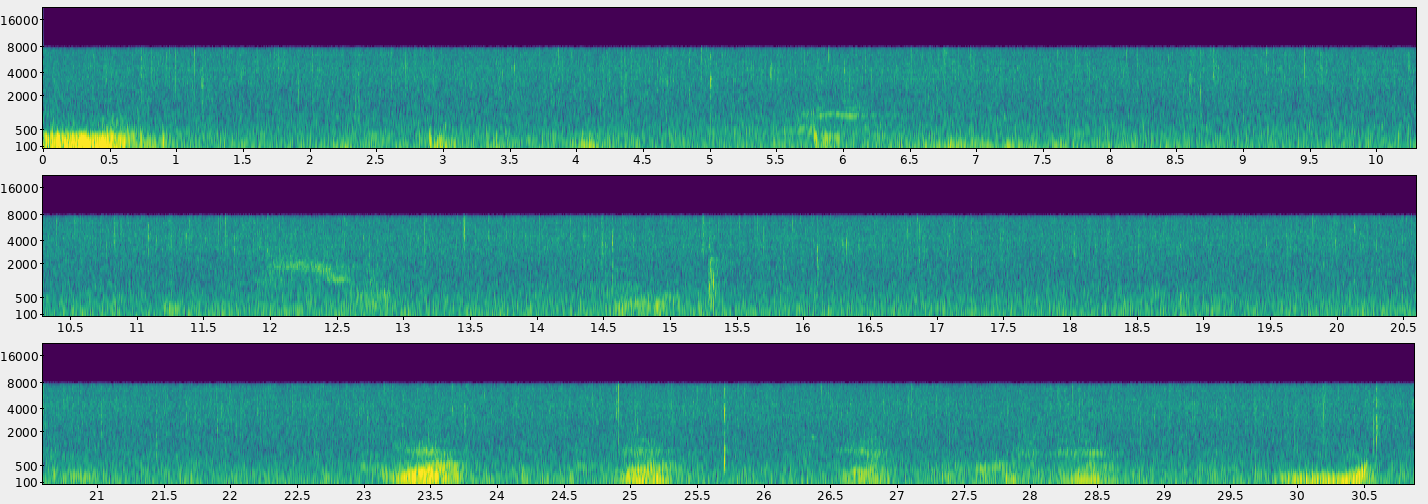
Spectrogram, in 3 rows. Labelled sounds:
5.8	6.2	humpback whale, 0.91 to 1.1 kHz
12.0	12.6	humpback whale, 0.97 to 2.2 kHz
23.3	23.6	humpback whale, 0.84 to 1.2 kHz
26.5	26.8	humpback whale, 0.91 to 1.2 kHz

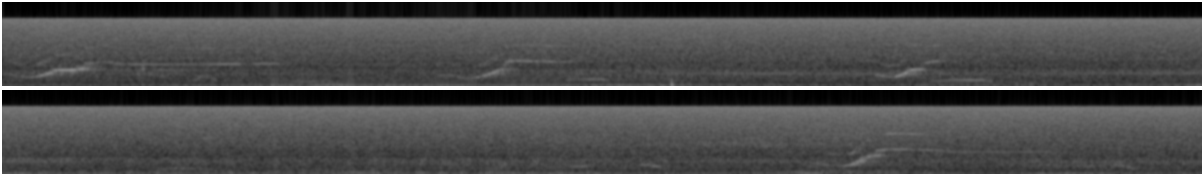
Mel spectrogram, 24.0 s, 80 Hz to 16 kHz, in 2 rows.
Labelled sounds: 0.5	2.4	humpback whale, 0.80 to 1.2 kHz
5.0	5.7	humpback whale, 0.96 to 2.4 kHz
9.2	9.5	humpback whale, 1.0 to 1.2 kHz
20.6	21.8	humpback whale, 0.80 to 2.4 kHz

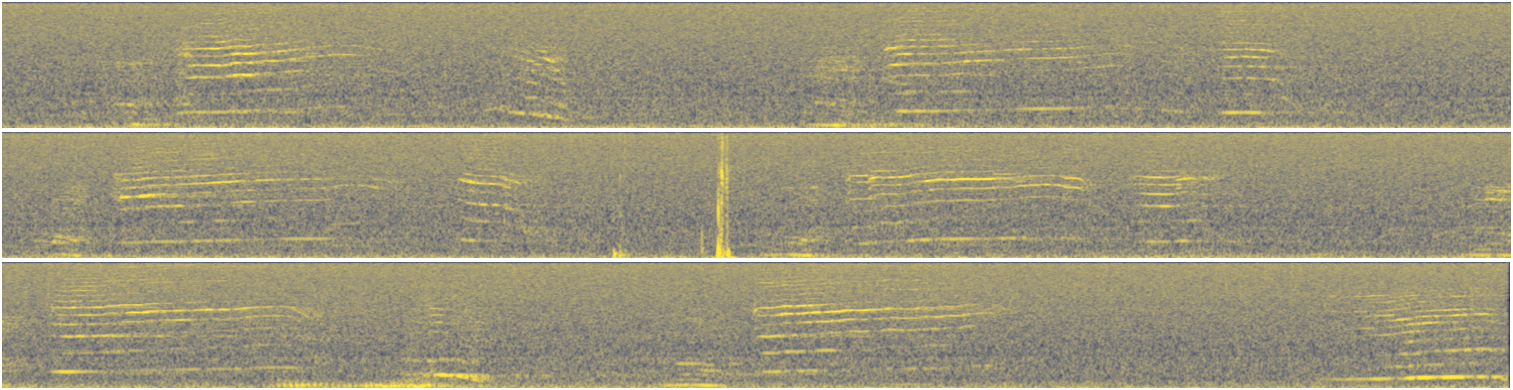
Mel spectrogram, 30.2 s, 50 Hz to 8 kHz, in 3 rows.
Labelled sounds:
1.2	2.4	humpback whale, 1.2 to 3.2 kHz
5.9	7.3	humpback whale, 1.3 to 3.3 kHz
8.1	8.6	humpback whale, 1.6 to 3.0 kHz
10.8	13.6	humpback whale, 1.2 to 5.0 kHz
15.7	17.4	humpback whale, 0.83 to 5.0 kHz
17.6	18.0	humpback whale, 1.2 to 2.8 kHz
20.0	22.5	humpback whale, 1.2 to 5.4 kHz
25.1	26.8	humpback whale, 0.83 to 4.6 kHz
29.1	30.1	humpback whale, 0.90 to 3.6 kHz

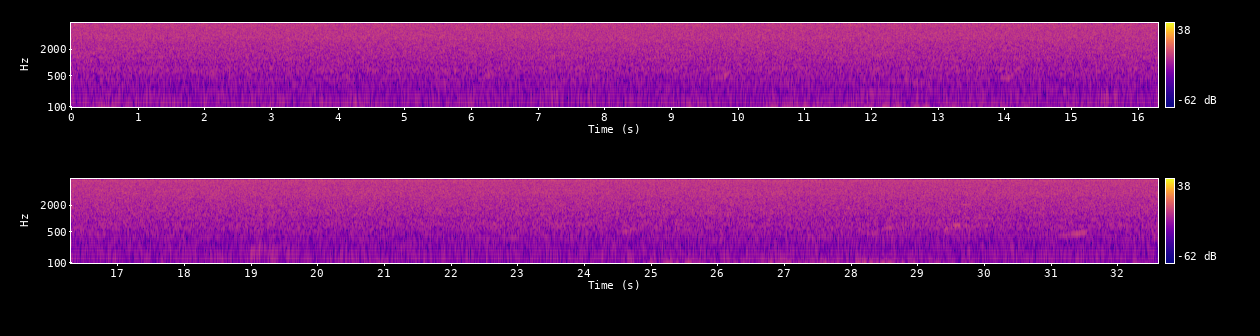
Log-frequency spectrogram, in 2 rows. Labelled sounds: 7.2	7.4	humpback whale, 1.3 to 1.6 kHz

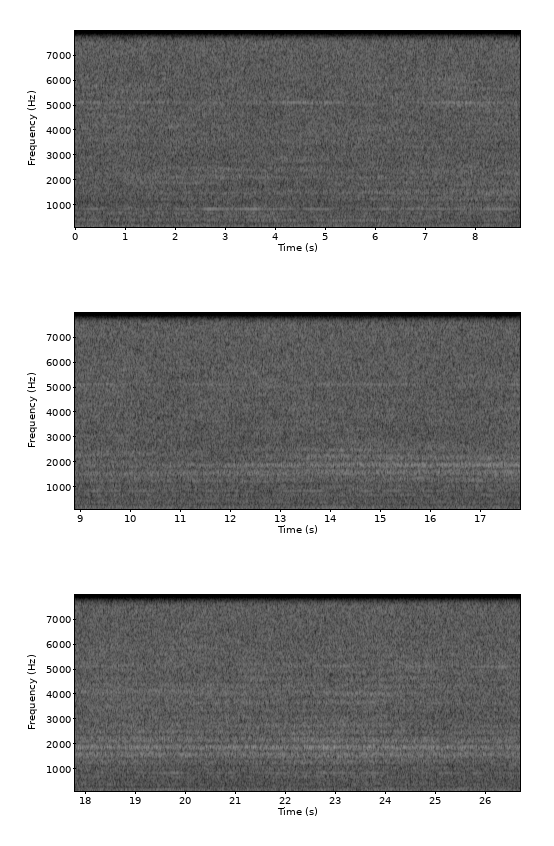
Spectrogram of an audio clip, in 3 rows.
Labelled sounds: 2.6	2.8	vessel noise, 0.80 to 0.86 kHz

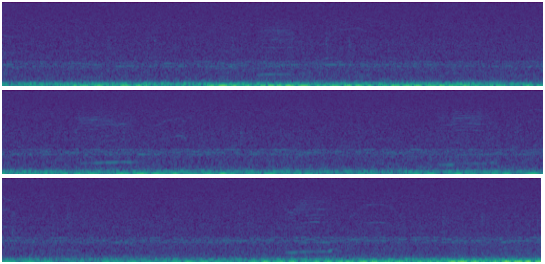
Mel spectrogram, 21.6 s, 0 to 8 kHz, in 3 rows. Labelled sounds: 4.5	4.8	humpback whale, 3.0 to 3.3 kHz
8.2	9.7	humpback whale, 1.3 to 2.9 kHz
13.2	13.7	humpback whale, 2.4 to 3.1 kHz
19.2	19.7	humpback whale, 1.4 to 3.3 kHz

